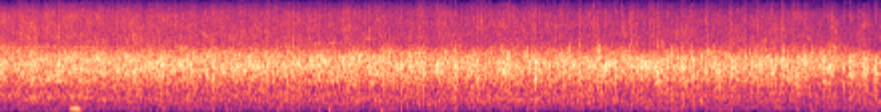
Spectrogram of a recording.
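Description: Steady audience applause fills the whole stretch, a dense, even wash of many hands clapping at a constant loud level without pauses or fading.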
